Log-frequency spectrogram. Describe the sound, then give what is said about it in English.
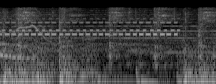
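A telephone rings during an outgoing call, sounding as a steady electronic ringing tone held throughout the short stretch over a low background. “Let's call her. It's ringing.”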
